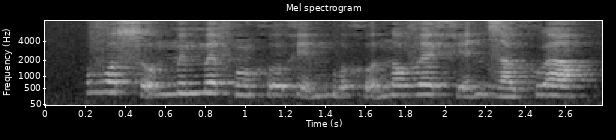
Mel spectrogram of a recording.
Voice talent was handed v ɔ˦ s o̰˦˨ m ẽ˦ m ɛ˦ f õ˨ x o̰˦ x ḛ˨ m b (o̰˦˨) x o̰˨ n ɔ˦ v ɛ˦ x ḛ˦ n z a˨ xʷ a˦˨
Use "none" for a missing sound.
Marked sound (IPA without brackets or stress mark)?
o̰˦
